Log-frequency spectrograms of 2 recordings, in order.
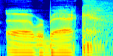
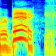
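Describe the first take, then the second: First: It is said in a put-on deep voice. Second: It is said in a natural voice.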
